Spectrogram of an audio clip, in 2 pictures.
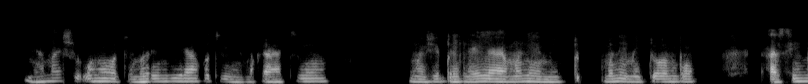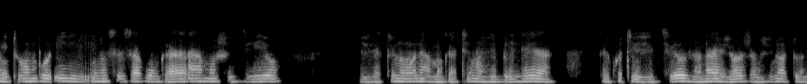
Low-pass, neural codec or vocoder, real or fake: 5.4 kHz; codec, 24 kHz, 3 kbps, HILCodec; fake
